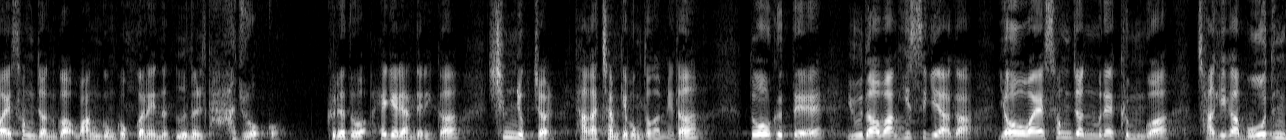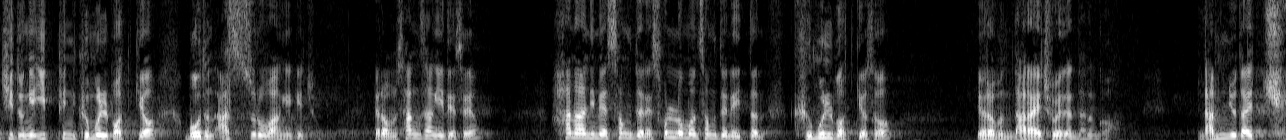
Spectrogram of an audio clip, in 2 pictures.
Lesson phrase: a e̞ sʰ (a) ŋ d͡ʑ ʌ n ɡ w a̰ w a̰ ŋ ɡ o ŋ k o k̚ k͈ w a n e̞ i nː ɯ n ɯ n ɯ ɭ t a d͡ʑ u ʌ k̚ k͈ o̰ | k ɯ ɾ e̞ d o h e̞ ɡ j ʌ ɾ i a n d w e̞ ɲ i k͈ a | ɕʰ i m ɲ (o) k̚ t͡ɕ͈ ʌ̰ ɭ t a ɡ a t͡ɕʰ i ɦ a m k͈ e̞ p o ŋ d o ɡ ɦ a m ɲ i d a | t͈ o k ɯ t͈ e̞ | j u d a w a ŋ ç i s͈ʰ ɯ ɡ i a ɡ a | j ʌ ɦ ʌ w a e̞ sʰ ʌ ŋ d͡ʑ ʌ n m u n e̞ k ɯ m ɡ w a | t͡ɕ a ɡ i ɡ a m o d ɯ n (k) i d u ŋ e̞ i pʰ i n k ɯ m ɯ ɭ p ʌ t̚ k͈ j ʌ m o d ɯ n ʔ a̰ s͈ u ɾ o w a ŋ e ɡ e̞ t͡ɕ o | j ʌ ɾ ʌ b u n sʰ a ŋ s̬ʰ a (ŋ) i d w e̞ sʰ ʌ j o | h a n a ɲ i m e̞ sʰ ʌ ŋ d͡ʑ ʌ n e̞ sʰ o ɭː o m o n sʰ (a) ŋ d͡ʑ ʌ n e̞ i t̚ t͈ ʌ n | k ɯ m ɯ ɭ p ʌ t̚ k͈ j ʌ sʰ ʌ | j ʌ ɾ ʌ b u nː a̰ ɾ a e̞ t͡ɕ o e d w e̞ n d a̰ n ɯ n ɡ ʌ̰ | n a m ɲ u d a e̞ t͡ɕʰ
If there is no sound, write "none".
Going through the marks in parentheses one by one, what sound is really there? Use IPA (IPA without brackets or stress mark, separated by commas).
ʌ, u, k, ŋ, ʌ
